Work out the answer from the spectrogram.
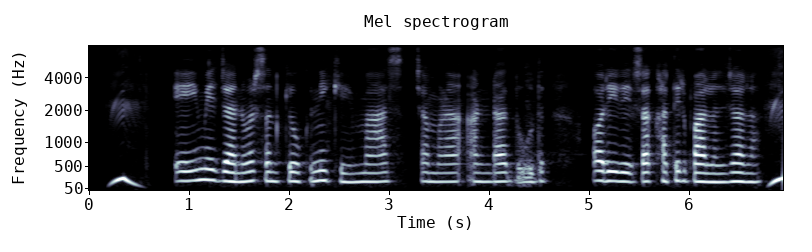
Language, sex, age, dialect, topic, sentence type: Bhojpuri, female, 18-24, Southern / Standard, agriculture, statement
